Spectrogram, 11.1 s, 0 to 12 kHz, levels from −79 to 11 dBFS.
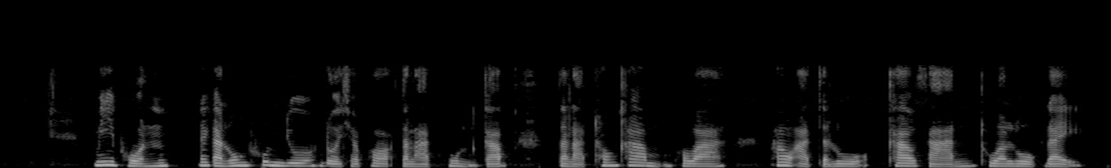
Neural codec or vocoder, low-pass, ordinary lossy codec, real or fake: none; 7.2 kHz; MP3, 64 kbps; real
